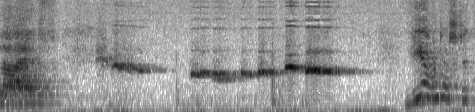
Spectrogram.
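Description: Women whistle a short tune.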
